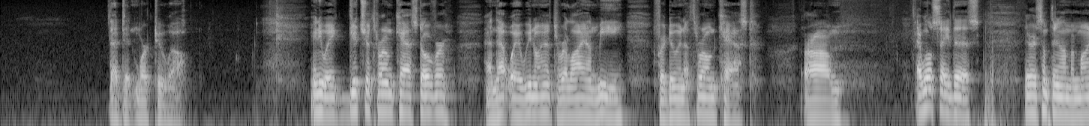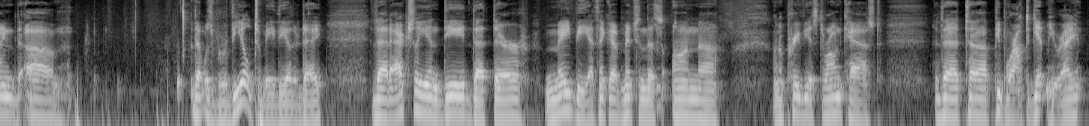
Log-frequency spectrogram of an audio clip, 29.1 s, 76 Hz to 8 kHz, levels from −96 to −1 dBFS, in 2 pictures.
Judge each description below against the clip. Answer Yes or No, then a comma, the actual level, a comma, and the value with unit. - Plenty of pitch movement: No, average, 3.4 semitones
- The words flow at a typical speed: Yes, average, 155 wpm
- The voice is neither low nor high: No, low, 105 Hz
